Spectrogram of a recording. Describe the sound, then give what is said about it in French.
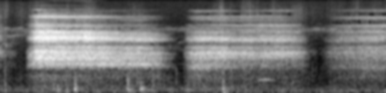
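Breathy open-mouthed exhales in a vocal breathing exercise, as if fogging a window or mirror: three long, soft hissing breaths follow one another, each separated by a short gap, with no speech. “Et en expirant, tu vas imaginer que tu fais de la buée, par exemple, sur une vitre ou sur un miroir. Donc ça ferait plus ça.”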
